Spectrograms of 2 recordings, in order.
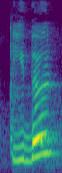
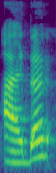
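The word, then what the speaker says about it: either: दूसरी बात, ईदर एंड नीदर American pronunciation है और आइदर एंड नाइदर British pronunciation है। हम लोग ब्रिटिश इंग्लिश को फॉलो करते हैं, तो आइदर एंड नाइदर, वैसे बोथ आर करेक्ट, दोनों तरह से आप लोग बोल सकते हैं।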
